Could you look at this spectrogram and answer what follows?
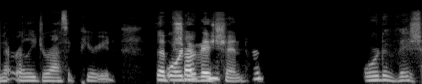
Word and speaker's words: Ordovician: during the late, did not look up the pronunciation of that word. It's the Ordovician. Ordovician.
